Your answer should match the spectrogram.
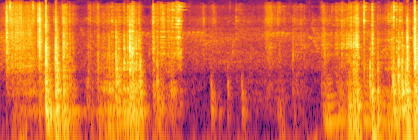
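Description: Knocks and clatter of fishing gear against a small boat's hull as a hooked fishing line is hauled in and coiled. A cluster of knocks comes in the first second and a half, then a quieter gap, then more knocks near the end.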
